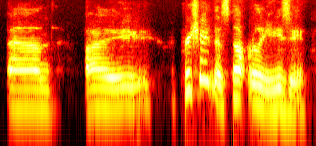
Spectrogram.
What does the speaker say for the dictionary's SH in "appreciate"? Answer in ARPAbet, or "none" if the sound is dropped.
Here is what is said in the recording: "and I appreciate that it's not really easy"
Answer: SH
